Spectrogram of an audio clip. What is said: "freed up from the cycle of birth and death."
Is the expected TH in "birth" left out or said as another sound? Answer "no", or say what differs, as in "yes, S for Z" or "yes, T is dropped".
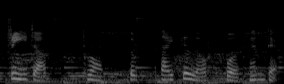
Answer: yes, S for TH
